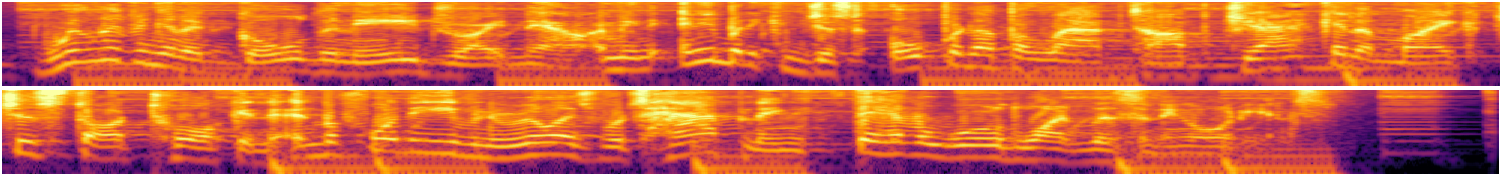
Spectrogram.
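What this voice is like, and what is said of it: Fast-talking New York accent. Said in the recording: “I talk fast, I have a New York accent”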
